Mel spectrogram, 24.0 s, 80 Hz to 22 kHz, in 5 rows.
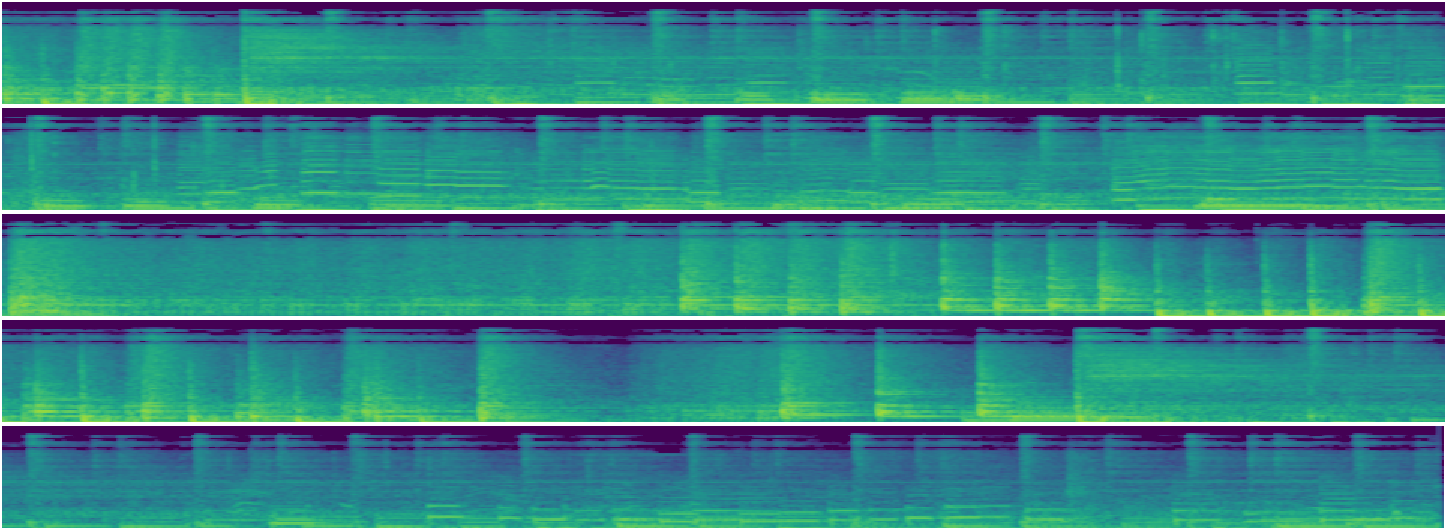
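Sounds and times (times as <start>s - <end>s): double bass notes: 0.0s - 10.2s, 15.1s - 24.0s
drum kit solo: 0.0s - 24.0s
trumpet: 1.1s - 10.6s
saxophone: 1.6s - 10.2s.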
